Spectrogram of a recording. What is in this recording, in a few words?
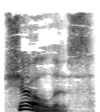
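"shell-less", British English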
